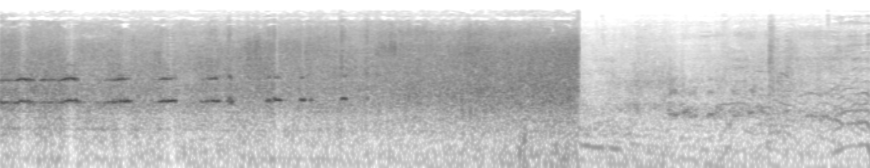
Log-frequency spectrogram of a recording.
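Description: Pickup truck towing a flatbed trailer braking hard on pavement: a steady squeal from the braking wheels over tyre and wind noise breaks into short chirps about two to three and a half seconds in as the rig comes to a stop. Just before six seconds the sound cuts off abruptly to a quieter background with faint voices.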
